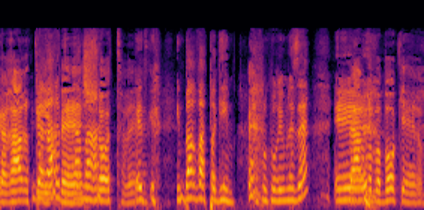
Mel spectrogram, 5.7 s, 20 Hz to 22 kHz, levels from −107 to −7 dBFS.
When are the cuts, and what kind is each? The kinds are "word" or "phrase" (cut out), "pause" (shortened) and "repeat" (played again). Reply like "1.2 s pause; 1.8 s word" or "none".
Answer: none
